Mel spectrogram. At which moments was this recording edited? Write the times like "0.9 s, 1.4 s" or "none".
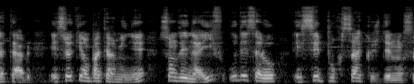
2.9 s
